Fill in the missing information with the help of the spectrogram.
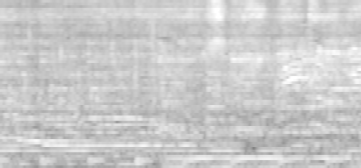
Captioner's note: audience applauding and cheering continues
